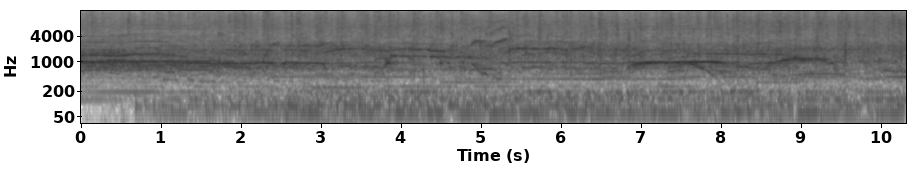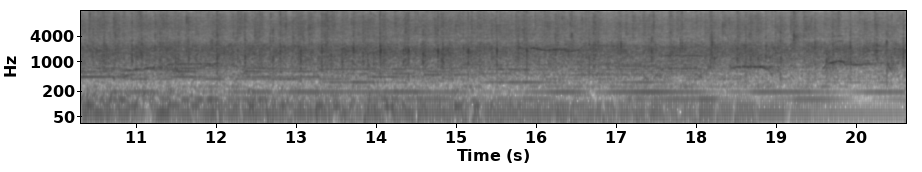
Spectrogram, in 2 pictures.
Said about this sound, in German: Einen riesigen Applaus an uns alle.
